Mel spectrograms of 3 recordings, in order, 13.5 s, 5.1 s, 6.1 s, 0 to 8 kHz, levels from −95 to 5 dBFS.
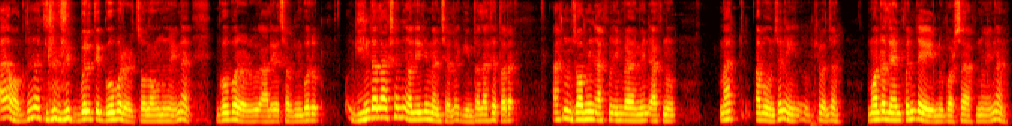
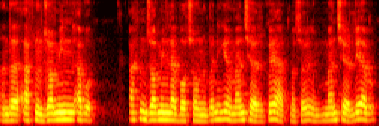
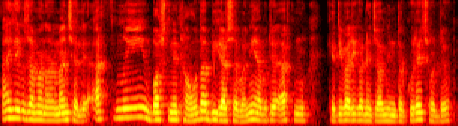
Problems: background sounds at intervals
